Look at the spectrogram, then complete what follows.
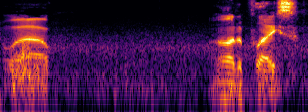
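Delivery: normal talking voice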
